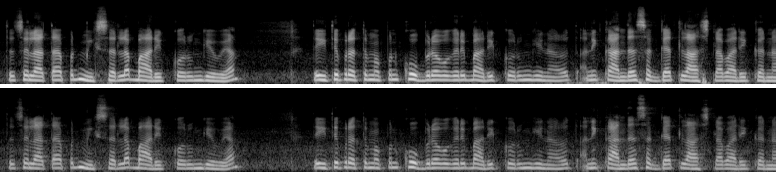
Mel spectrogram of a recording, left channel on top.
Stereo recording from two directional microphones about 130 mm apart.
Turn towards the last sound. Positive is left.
turn(degrees=50)  # may be behind; listen again after turning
